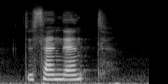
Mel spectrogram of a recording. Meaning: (adjective) 1. Descending; going down 2. Descending from a biological ancestor 3. Proceeding from a figurative ancestor or source
- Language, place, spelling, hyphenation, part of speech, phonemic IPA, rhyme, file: English, California, descendant, des‧cen‧dant, adjective / noun, /dɪˈsɛndənt/, -ɛndənt, En-us-descendant.ogg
